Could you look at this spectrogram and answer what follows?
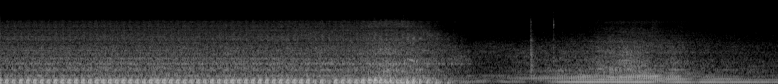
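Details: Honda Beat FI scooter with new battery, before plug change: steady fast idle putter for four seconds, then sags and fades out; it runs only at idle and won't take throttle; a new spark plug is fitted next: misfire, spark plug suspected.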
